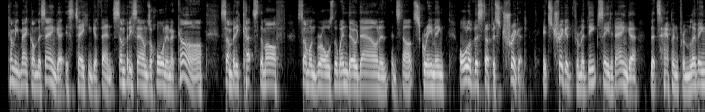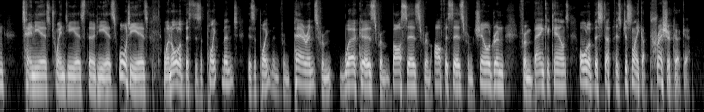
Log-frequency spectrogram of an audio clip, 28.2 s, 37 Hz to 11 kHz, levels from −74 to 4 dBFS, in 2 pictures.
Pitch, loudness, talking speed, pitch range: 140 Hz, -17 LUFS, 175 wpm, 120-150 Hz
